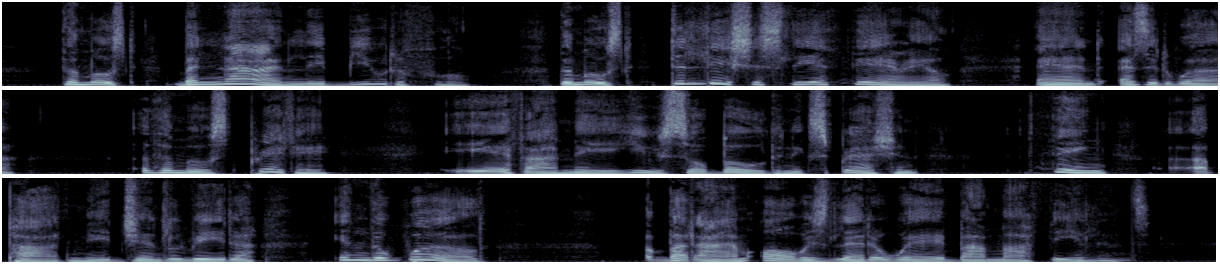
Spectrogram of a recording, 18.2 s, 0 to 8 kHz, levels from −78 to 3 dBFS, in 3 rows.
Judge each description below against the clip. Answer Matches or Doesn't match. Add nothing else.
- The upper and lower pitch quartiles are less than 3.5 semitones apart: Doesn't match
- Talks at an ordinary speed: Doesn't match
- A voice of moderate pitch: Matches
